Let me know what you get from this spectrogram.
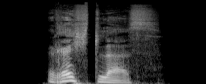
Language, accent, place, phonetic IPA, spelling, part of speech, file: German, Germany, Berlin, [ˈʁɛçtlɐs], Rechtlers, noun, De-Rechtlers.ogg
- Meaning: genitive of Rechtler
